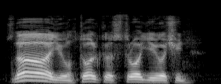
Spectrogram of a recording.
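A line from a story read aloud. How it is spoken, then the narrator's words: Stout man sighing. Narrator (Russian): вздохнул толстый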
